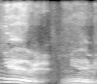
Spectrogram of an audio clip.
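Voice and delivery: high, loud comic verdict; exaggerated disdain. Real, not acted. Coder trashing an AI model to viewers, exaggerated disdain.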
